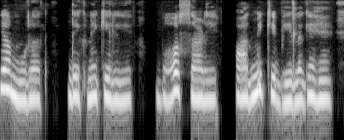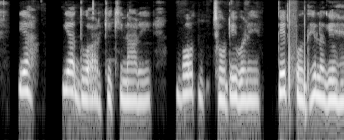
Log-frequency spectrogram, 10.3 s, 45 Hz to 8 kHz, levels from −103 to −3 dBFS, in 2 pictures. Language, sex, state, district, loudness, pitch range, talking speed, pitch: Hindi, female, Bihar, Saran, -18 LUFS, 200-230 Hz, 130 wpm, 210 Hz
